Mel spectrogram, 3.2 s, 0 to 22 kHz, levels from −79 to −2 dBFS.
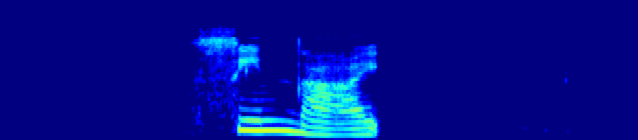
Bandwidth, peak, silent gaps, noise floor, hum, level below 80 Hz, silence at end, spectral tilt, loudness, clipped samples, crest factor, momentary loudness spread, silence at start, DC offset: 10 kHz; -24 dBFS; none; -88 dBFS; none; under -90 dBFS; 1.3 s; -3 dB/octave; -39 LUFS; under 0.1%; 18 dB; 12 LU; 0.95 s; under 0.1%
